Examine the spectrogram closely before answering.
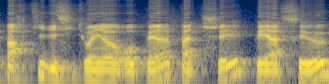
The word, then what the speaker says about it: PACE: Eh bien Maryse, le parti s'appelle Parti des citoyens européens, PACE, P-A-C-E, mais ça se prononce PACE comme la paix.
